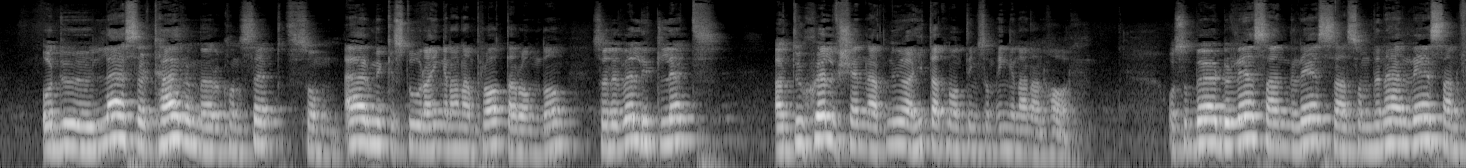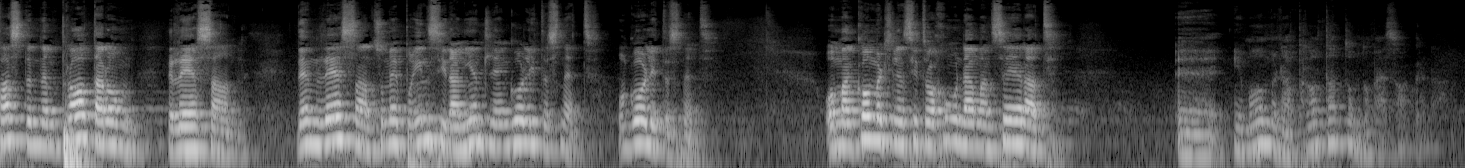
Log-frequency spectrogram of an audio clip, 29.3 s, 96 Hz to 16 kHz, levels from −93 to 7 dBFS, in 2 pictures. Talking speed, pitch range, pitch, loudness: 165 wpm, 170-205 Hz, 185 Hz, -20 LUFS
